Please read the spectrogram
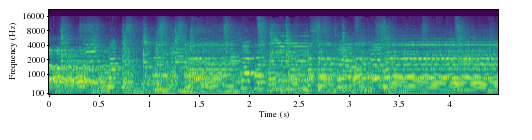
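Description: Live norteño music in an instrumental passage between sung verses: an accordion plays the melody over strummed guitar and a steady bass line.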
